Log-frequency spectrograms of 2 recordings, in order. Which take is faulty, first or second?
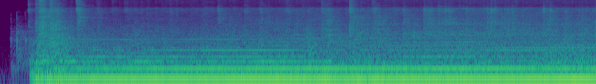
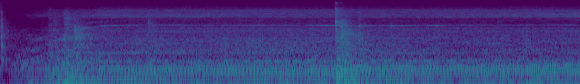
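first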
